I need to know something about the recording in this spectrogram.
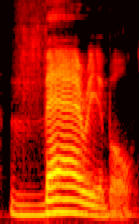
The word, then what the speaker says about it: variable: Variable. Don't rush. Don't say, but variable. Hold it for a moment.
